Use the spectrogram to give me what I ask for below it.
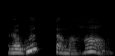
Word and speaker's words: रघुत्तमः: ख, पूर्ण, कौसल्येयो, कौसल्येयो, रघुत्तमः, रघुत्तमः, भू दीर्घ, उत्तम का त और म के आगे विसर्ग का उच्चारण ह अथवा हा, रघुत्तमः, रघुत्तमः, रामो दाशरथि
